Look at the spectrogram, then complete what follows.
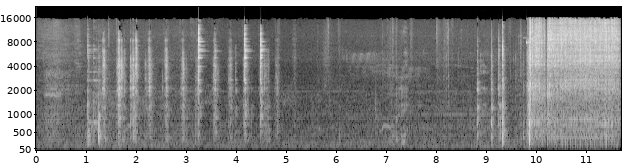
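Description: Metal clinks and knocks as a mower blade is handled and fitted onto the deck spindle, then an impact wrench runs loudly for about two seconds near the end, tightening the blade on.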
